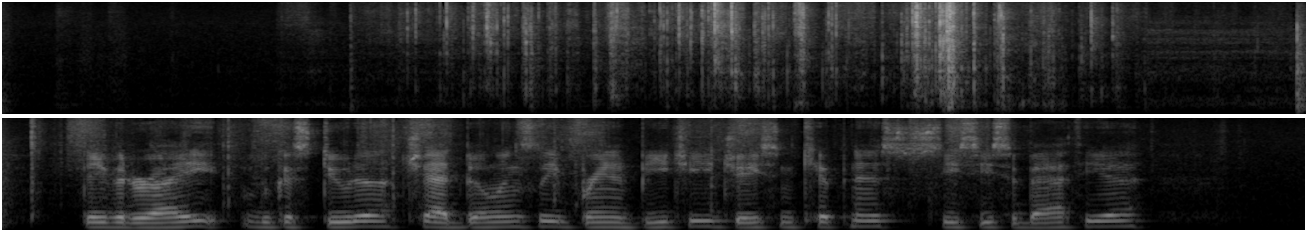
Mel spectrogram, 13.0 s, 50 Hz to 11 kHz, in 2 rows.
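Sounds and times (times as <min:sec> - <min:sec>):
foil wrapper tearing and crinkling: 0:01.9 - 0:05.7.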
